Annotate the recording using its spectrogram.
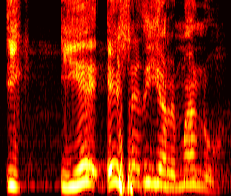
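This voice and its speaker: A man preaching a fiery sermon as a pastor, shouting and half-singing his phrases. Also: high voice, a little slow, vocal fry, breathy edge, in a large hall. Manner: speaking in tongues.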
